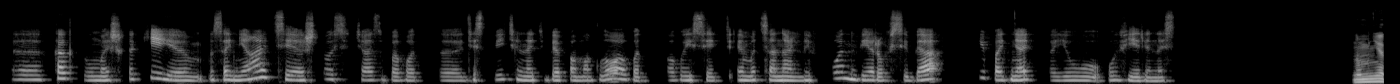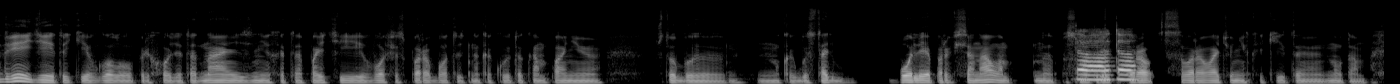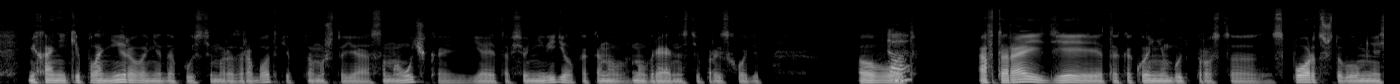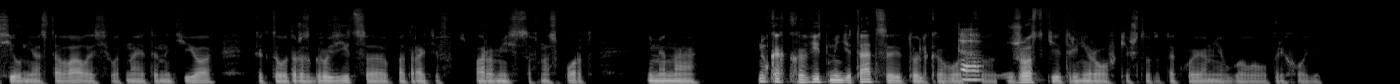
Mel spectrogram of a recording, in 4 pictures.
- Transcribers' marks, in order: none
- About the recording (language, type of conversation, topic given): Russian, advice, Как согласовать мои большие ожидания с реальными возможностями, не доводя себя до эмоционального выгорания?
